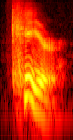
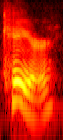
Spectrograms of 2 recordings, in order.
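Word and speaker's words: cheir: Let me give you the root word care, C-H-E-I-R, care, which is the same way we pronounce C-A-R-E, and this literally means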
